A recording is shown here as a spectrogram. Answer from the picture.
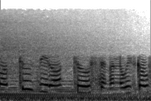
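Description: Voices over a radio or intercom against the steady drone of a light aircraft's piston engine heard inside the cabin, with music also playing.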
